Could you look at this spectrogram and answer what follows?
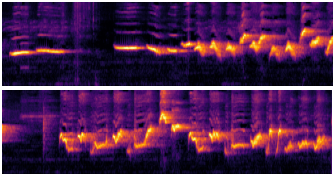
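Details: White-rumped shama bursting into song at a lure while stressed: a clear, drawn-out whistle, then a long, rich stream of stepped, warbling phrases climbing and tumbling without a break.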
